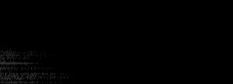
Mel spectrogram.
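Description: The tail of a song fading out, dying away within the first half second, then near silence: the gap between two CD tracks.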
